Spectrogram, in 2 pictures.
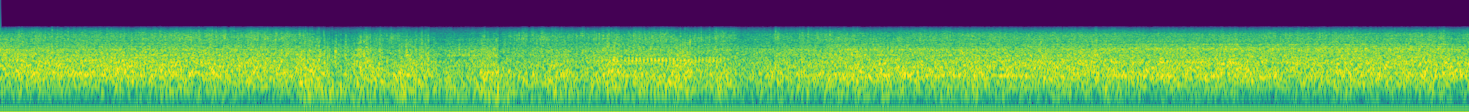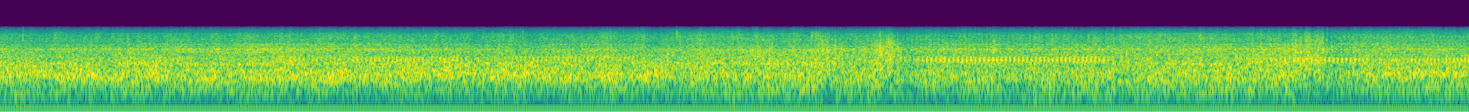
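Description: Motorcycle engine running steadily at road speed with wind rushing over the microphone, heard from the moving bike itself.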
